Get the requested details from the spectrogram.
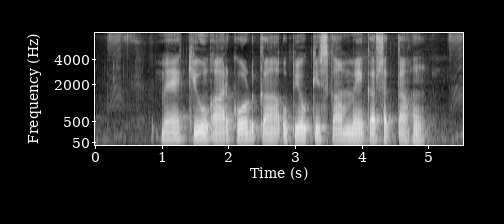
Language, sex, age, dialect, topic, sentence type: Hindi, male, 18-24, Marwari Dhudhari, banking, question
